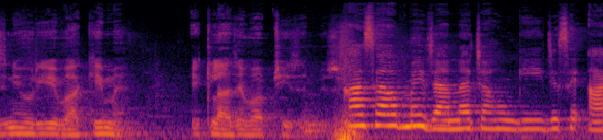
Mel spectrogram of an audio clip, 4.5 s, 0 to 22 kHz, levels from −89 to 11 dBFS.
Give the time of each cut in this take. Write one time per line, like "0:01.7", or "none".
0:02.4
